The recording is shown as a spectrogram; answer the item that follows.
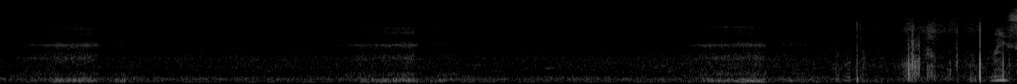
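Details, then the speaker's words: Sleeping puppy snoring: three soft, buzzy breaths at about 18 a minute, with a few rustling clicks near the end. "There's Luna snoring."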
